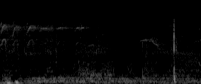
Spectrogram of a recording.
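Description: Quiet outdoor background with a few faint bird chirps and one short click near the end.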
